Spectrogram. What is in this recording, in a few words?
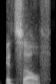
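"itself", American English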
